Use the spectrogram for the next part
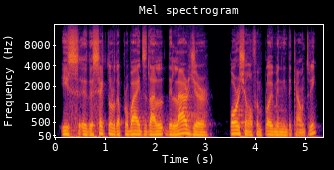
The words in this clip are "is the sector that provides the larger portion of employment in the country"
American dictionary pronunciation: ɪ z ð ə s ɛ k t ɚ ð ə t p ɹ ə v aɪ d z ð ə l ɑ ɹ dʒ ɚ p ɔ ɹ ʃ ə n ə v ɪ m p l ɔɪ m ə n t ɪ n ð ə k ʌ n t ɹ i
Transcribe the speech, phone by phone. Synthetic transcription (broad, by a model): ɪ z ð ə s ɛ k t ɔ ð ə t p ɹ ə b aɪ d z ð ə l ɑ ɹ dʒ ɚ p ɔ ɹ ʃ ə n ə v ɪ m p l ɔɪ m ə n t ɪ n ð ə k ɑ n t ɹ i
